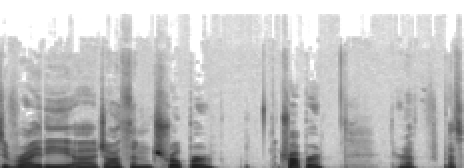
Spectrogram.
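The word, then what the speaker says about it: Tropper: According to Variety, uh Jonathan Troper Troper that's how you pronounce his name.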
